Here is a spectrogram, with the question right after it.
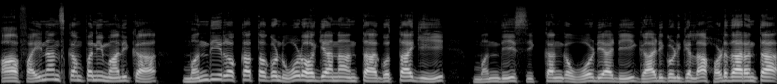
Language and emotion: Kannada, angry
